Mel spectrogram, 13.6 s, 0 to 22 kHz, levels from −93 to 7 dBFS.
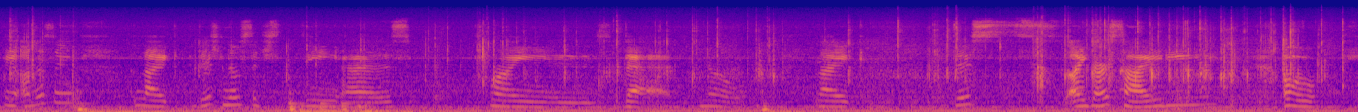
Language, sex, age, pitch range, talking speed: English, female, 10-29, 185-220 Hz, 75 wpm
